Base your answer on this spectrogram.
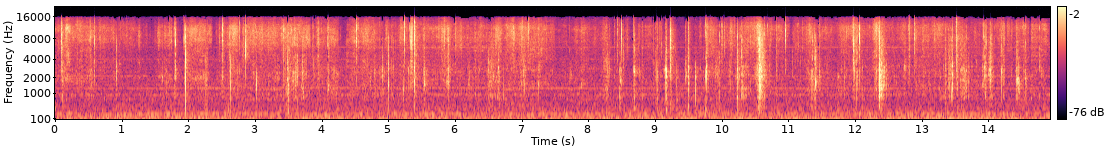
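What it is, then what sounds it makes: Paper-wrapped cardboard box. A small rectangular cardboard candy box, wrapped in white printed paper with a sticker seal, is turned in the hands while long nails scratch and tap the paper wrapping. Soft, bright crinkling and scratchy rustling run throughout, broken by many quick, sharp ticks that die away almost instantly. A faint steady low hum sits underneath.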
